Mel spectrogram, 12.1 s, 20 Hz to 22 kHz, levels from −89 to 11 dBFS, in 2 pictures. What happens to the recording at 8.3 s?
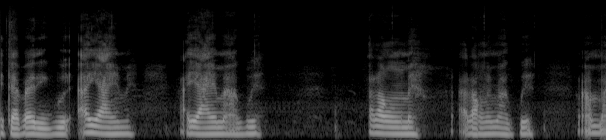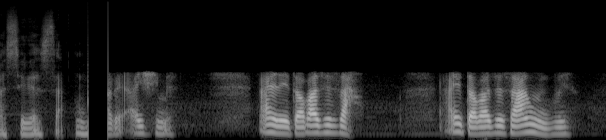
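At 8.3 s the speech sounds dull and boxy, with nothing above 3 kHz, a level shift of about 5 dB and a faint new noise floor. This runs from 6.94 s to the end, after a 200 ms gap. The likely cause is the input switching to a poorer device.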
